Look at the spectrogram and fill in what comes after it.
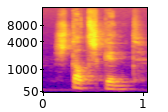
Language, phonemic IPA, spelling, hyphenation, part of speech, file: Dutch, /ˈstɑtskɪnt/, stadskind, stads‧kind, noun, Nl-stadskind.ogg
- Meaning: city child: child that comes from the city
